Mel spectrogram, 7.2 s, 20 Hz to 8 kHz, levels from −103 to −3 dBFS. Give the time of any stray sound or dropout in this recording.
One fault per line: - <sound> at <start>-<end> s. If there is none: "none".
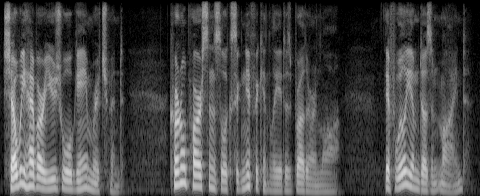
none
